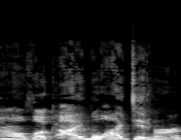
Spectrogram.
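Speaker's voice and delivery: ordinary delivery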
